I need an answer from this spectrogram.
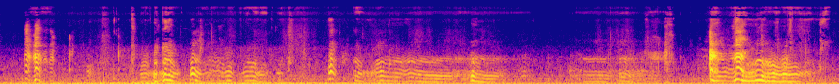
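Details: Indoors in Japan, a Cavalier King Charles Spaniel keeps up its insistent nightly pre-sleep ritual: a long series of wavering, sliding whines and moans, some drawn out and falling, with brief sharp knocks and a person's voice nearby.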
